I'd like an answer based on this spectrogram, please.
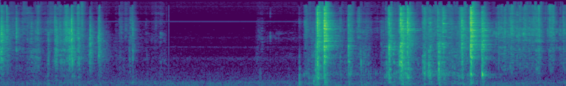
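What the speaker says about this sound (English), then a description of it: "So it has its own bag of tools and screws and bolts." A bag of metal tools, screws and bolts for a racing wheel stand is handled and shaken, with scattered jingling clinks, a quiet pause, then a busier burst of rattling metal.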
